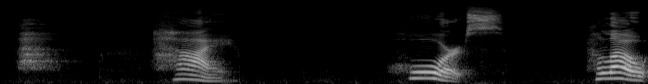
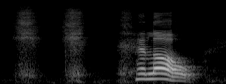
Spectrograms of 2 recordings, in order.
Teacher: for the H sound everything needs to be open in the back and it's like you're just whispering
